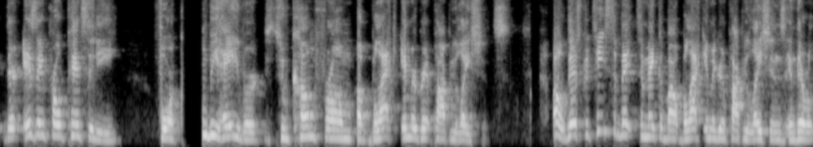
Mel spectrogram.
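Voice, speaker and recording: An American man giving opinionated, off-the-cuff commentary in an animated, emphatic, argumentative way, as a video essayist. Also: high voice. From United States.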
